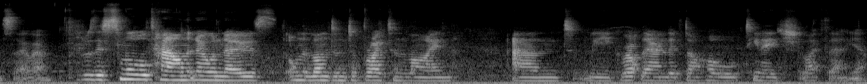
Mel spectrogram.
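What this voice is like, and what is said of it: Southeast English accent. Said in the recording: “Your accent is good for broadcast journalism ... I've had people comment on my accent ... mine is a regional accent too. It just happens to be in the southeast of England region.”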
